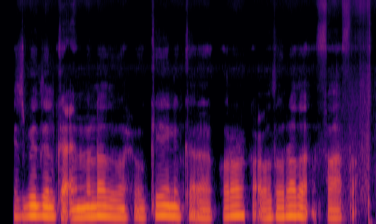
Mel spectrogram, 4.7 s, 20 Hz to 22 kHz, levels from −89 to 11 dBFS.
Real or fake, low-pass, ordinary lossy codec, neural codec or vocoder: fake; none; none; vocoder, 44.1 kHz, 128 mel bands, Pupu-Vocoder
